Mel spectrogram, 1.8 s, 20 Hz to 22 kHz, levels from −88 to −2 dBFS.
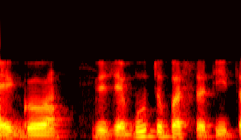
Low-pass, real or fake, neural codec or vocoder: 3.6 kHz; real; none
